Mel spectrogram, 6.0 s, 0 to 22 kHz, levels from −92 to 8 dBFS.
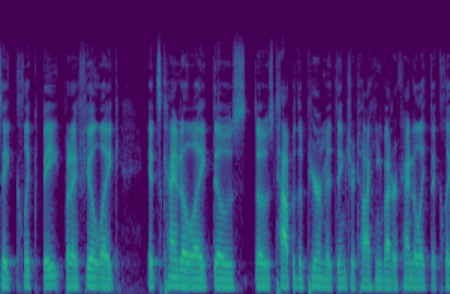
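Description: No technical faults can be heard anywhere in this speech recording.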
